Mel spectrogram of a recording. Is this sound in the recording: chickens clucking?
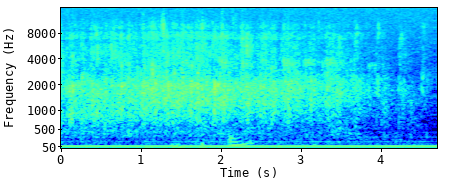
no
